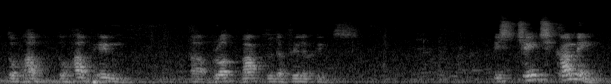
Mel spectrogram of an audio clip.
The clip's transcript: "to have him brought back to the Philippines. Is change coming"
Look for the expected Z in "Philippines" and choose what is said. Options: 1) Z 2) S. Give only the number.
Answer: 2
